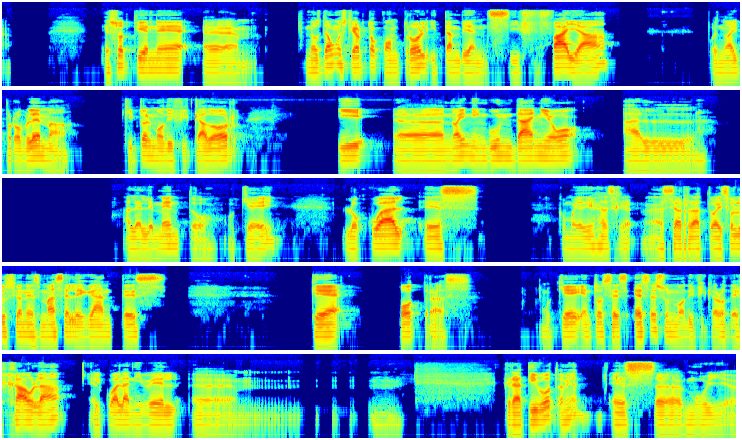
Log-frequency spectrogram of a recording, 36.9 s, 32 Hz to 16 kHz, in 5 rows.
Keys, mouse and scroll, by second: 1.9-3.8 middle drag, 3.0-6.1 right drag, 3.8-6.1 drag, 6.5-8.6 right drag, 7.1-9.3 drag, 9.3 middle click, 14.2-16.0 drag, 16.6-21.2 middle drag, 19.8-21.2 right drag, 21.2-24.2 drag, 25.4 s, 27.3-29.2 drag, 30.1 Tab, 30.7-32.1 middle drag, 36.1-36.8 middle drag.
